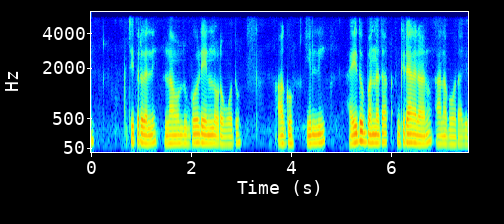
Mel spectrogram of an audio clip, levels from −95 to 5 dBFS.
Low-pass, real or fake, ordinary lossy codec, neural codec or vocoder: 5.4 kHz; fake; AAC, 48 kbps; codec, 24 kHz, 0.9 kbps, WavTokenizer, large speech release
